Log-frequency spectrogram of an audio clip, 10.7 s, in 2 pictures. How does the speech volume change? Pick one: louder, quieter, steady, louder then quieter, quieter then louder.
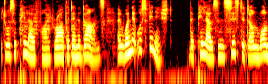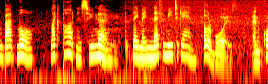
steady.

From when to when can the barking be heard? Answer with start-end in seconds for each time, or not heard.
not heard.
